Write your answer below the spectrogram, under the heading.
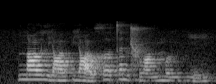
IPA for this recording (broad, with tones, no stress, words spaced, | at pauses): n̪ɑ˥ʊ̯ljɑ˧˥ʊ̯pjɑ̰˨˩ʊ̯ xɤ˥t̪ə˥˩n ʂwɑ˧˥ŋmʊ˧˥ŋpḭ˨˩˦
